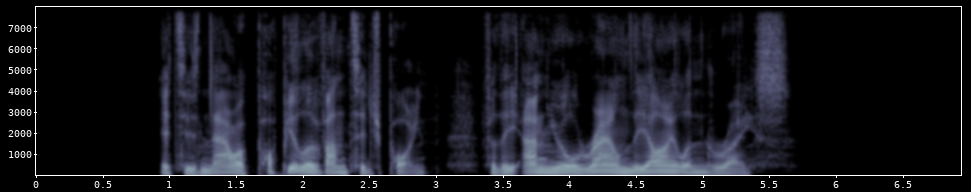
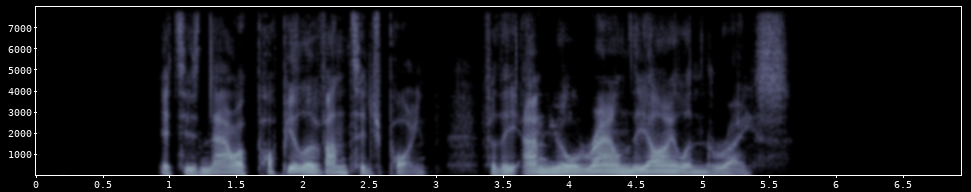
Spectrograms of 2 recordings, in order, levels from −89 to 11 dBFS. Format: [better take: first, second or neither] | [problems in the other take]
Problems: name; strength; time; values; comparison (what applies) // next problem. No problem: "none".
first | noise reduction (neural mask model Resemble Enhance denoiser)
